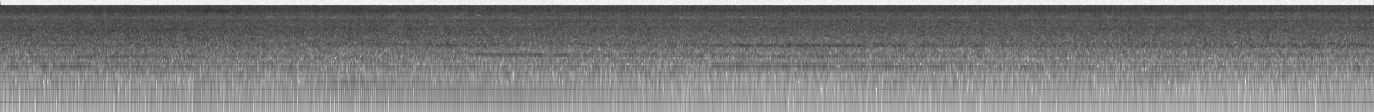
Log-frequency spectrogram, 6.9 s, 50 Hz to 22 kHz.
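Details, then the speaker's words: 2019 Toyota Tacoma 2.7 L, fully cold start after replacing accessory belt, tensioner and noisy idler pulley: steady, even idle with smooth hum and no chirp, squeal or rattle; engine sounds healthy. "y bien como se pudo ver arranca de manera completamente normal Eso es lo que queríamos"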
